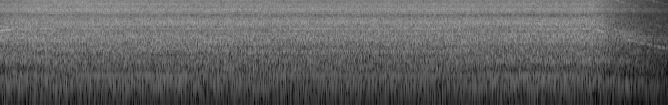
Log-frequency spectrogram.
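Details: Bissell Powerforce Compact upright vacuum, tested with the old, still-clogged filter removed: steady even suction roar with a constant hum, no rattles or surging, spinning down smoothly; normal running.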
